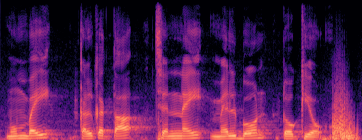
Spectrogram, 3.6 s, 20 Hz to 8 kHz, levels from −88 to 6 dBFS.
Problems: constant background noise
